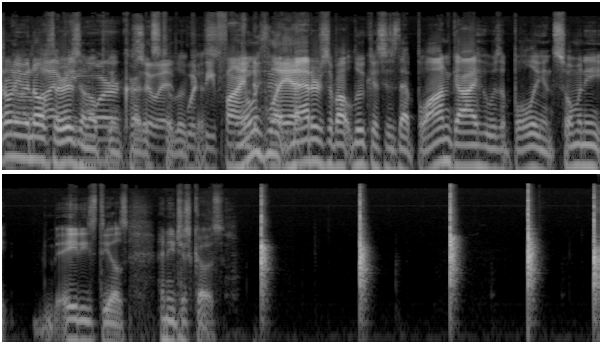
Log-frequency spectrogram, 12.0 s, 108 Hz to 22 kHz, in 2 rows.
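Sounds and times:
speech: 0:00.0 - 0:08.4
single person doing a slow clap: 0:09.6 - 0:09.8, 0:10.5 - 0:11.9.

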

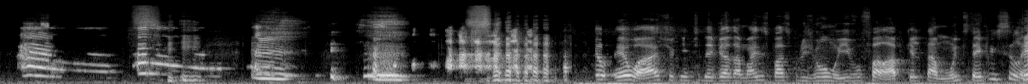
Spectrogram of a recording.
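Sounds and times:
person imitating Galápagos giant tortoise little cries: 0:00.2 - 0:04.9
laughter: 0:01.4 - 0:02.4, 0:03.2 - 0:06.0
speech: 0:01.7 - 0:03.0, 0:03.8 - 0:04.2, 0:04.9 - 0:05.6, 0:06.2 - 0:10.2.

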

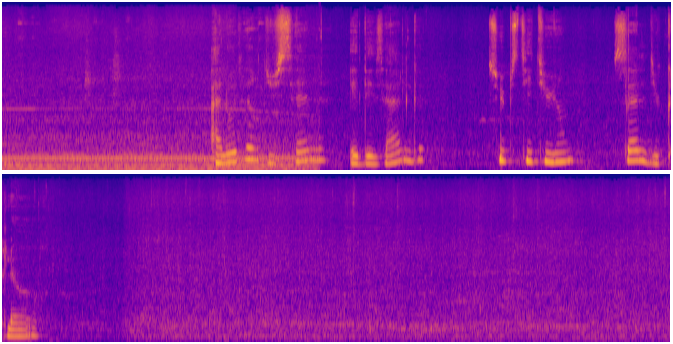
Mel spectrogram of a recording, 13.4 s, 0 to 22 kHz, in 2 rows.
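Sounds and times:
waves lapping: 0:00.0 - 0:03.2, 0:06.8 - 0:13.3
speech: 0:02.1 - 0:07.2.

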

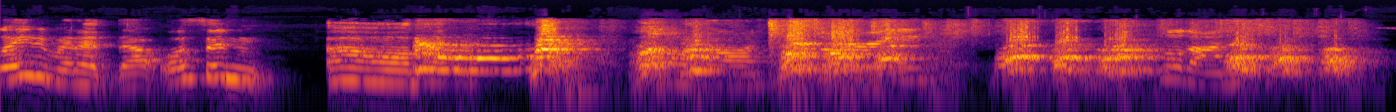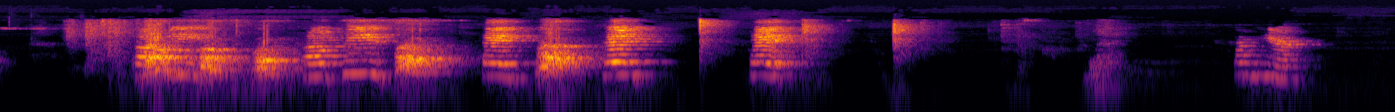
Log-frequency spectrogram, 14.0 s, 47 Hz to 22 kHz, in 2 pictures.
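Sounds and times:
speech: 0:00.0 - 0:06.9, 0:07.6 - 0:11.1
puppies barking: 0:02.1 - 0:07.0, 0:07.7 - 0:10.0.

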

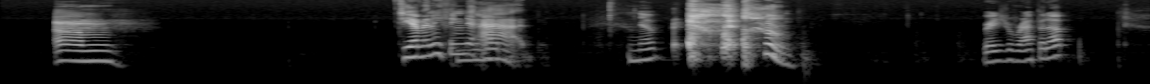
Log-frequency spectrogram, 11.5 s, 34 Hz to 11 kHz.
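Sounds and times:
speech: 0:00.6 - 0:01.3, 0:04.0 - 0:05.4, 0:06.3 - 0:08.1, 0:09.8 - 0:10.8
person stifling a cough with a strained voiced hum: 0:06.8 - 0:08.0.

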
